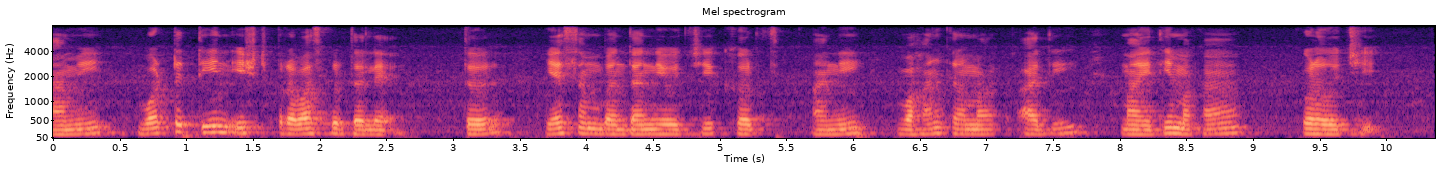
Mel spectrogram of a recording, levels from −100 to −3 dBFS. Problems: none marked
